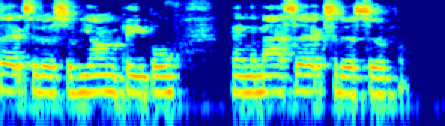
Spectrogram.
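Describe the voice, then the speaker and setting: A man with a Mississippi accent speaks at a very fast pace and a high pitch. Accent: Mississippi Southern US. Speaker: anthropologist. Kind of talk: interview conversation. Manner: hesitant, many fillers.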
